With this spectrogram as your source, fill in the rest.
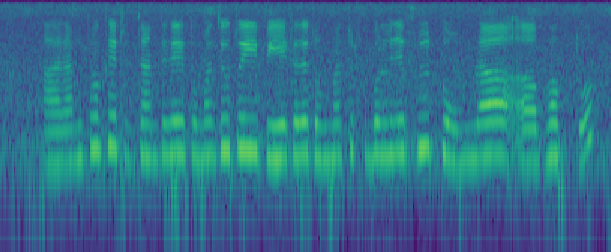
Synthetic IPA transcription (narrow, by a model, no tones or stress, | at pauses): aɾamit̪omaked͡ʑant̪et͡ɕajt̪omaɾd͡ʑeut̪oejbieʈad̪et̪omɾat̪oʃubolːed͡ʑeʃud̪ut̪omɾabʱɔkt̪o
